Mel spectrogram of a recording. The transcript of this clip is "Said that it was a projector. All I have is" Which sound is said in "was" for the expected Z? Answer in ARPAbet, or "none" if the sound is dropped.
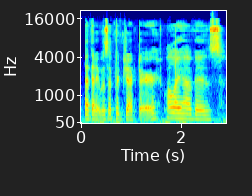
Z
